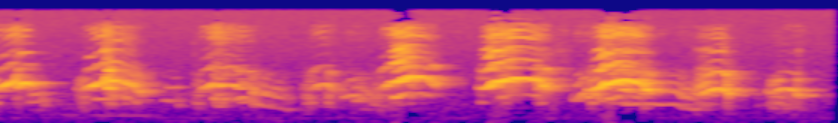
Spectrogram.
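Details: White English Cream Golden Retriever puppies aged two weeks, eyes just opening, whine in short rising-and-falling squeals roughly twice a second, shrill and slightly rough.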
